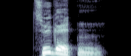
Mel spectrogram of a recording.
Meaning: inflection of zügeln: 1. first/third-person plural preterite 2. first/third-person plural subjunctive II
- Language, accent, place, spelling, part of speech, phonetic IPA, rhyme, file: German, Germany, Berlin, zügelten, verb, [ˈt͡syːɡl̩tn̩], -yːɡl̩tn̩, De-zügelten.ogg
